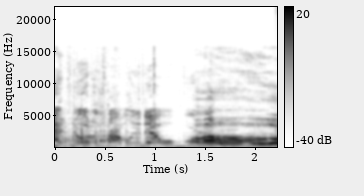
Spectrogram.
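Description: A child's high voice making long, wavering wordless cries, with held notes that slide up and down.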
